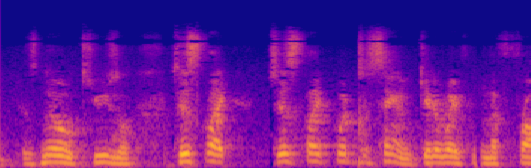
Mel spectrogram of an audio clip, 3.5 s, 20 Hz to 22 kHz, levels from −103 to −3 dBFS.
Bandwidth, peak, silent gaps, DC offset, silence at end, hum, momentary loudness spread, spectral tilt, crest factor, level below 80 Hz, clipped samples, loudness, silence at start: 10.5 kHz; -12 dBFS; none; under 0.1%; 0 s; none; 7 LU; -6 dB/octave; 16 dB; -66 dBFS; under 0.1%; -29 LUFS; 0.15 s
